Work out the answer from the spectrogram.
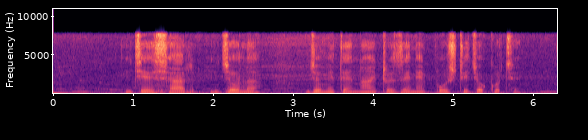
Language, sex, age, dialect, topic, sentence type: Bengali, male, 18-24, Western, agriculture, statement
